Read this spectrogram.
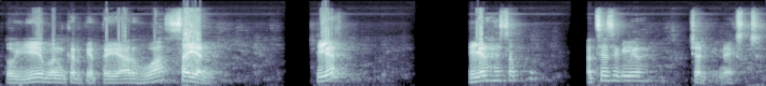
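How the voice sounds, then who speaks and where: A male teacher with a fairly high voice leads a classroom lecture at a measured, unhurried pace. He works through each step slowly and keeps throwing quick questions back at his students to check they follow. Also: animated. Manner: explains step by step with constant rhetorical questions to students.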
